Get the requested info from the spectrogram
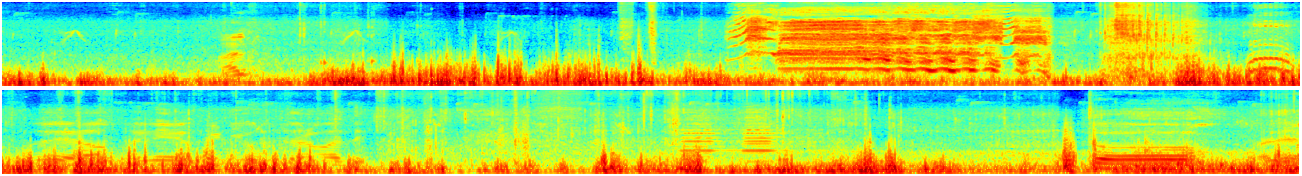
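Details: Mare and foal: one loud, quavering, high whinny lasting about a second and a half midway, then a shorter, fainter neigh near the end, over men talking, background music and hoof clops.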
